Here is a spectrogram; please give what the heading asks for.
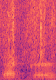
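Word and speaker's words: Becher: It is Becker Becker says it's a K actually it's an H. It is on the back but they pronounce it Becker.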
